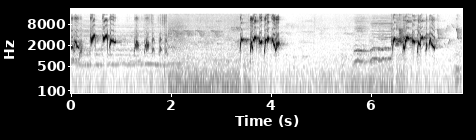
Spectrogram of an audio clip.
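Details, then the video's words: Red-whiskered bulbul, kept caged, singing a morning ché-style song for training. Short bursts of rapid chirping notes alternate with pauses, alongside a low steady tone and some faint rustling noise. "Luyện chào mào hót sáng, QUÁ HAY - CHÉ KÍCH BỔI CĂNG ĐÉT"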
